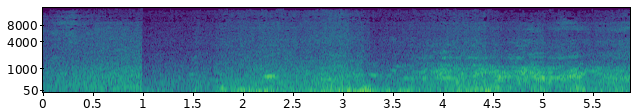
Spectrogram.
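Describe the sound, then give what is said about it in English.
Ocean waves break and wash onto the shore in a steady, broad roar of surf that swells louder midway through, with a brief dip just before it builds again. “Let's take a look at the waves for a second.”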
